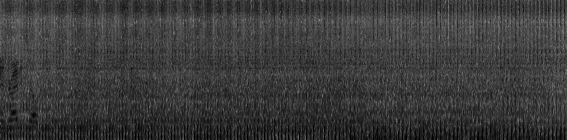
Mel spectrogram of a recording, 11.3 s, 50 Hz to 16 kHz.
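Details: Junkyard Ditch Witch C99 trencher, old, year unknown, started in neutral: small single-cylinder engine chugs at an even, steady beat with no misses or knocks; normal running.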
